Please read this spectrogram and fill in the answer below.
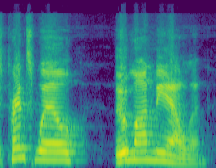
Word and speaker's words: Princewell Umanmielen: It's Princewell Umanmielen.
